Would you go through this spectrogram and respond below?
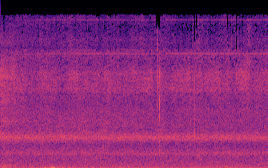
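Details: Cicadas calling from an olive tree on a warm evening: a steady, high, hissing buzz in even bands that never pauses, with a faint low rumble underneath.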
